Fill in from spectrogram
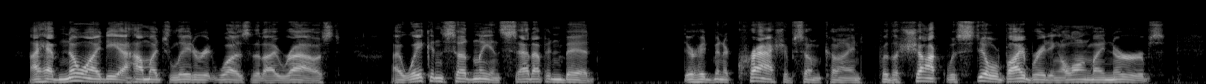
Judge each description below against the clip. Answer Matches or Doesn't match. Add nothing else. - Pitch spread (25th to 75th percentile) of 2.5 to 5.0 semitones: Matches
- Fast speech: Doesn't match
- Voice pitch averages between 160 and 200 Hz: Doesn't match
